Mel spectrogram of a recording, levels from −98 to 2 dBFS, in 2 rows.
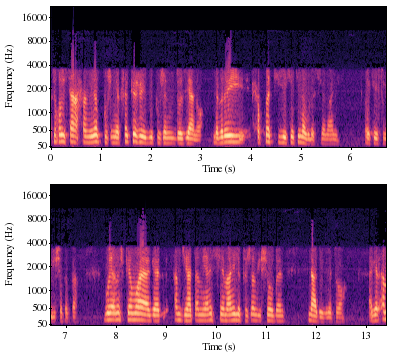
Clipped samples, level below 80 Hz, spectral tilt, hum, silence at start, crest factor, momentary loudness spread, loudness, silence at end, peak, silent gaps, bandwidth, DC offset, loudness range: under 0.1%; -66 dBFS; -8 dB/octave; none; 0.05 s; 16 dB; 15 LU; -15 LUFS; 0 s; 0 dBFS; none; 6.2 kHz; under 0.1%; 5 LU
